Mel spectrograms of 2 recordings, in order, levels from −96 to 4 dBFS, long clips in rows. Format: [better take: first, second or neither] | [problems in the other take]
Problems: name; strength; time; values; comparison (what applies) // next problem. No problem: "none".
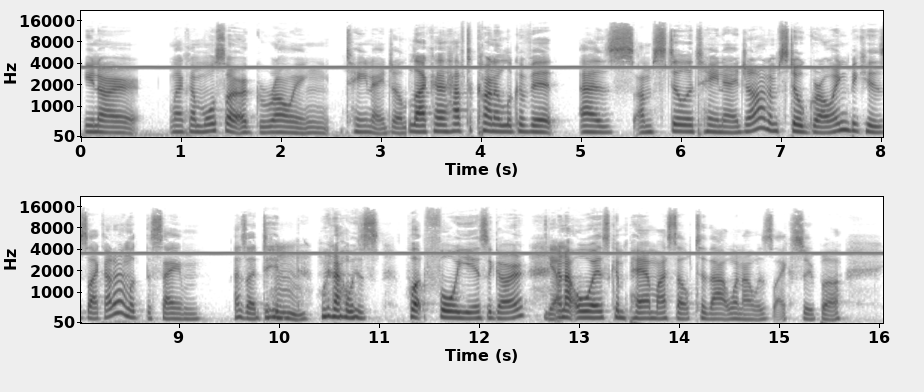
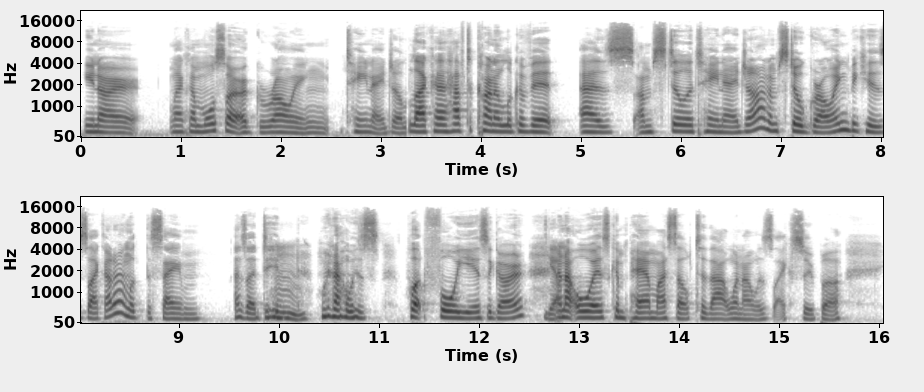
second | high-pitched whine; loud; throughout; 3.5 kHz, 9 dB below the speech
